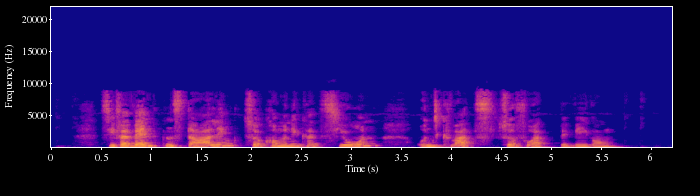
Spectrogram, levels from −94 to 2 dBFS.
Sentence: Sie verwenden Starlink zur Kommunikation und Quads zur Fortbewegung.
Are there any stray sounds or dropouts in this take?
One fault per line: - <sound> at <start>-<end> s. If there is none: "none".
none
